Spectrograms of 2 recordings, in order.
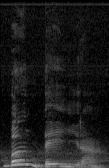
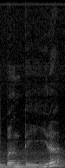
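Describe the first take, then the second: First: BANDEIRA stretched out slowly; drawn-out rhyme word. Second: Said in the usual way. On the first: Shown as a demonstration. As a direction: say "bandeira" slowly, lingering on each part. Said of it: "uma palavra que rima com". ("bandeira" bem devagar e esticado) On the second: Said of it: "Percebam que bandeira e feira terminam em".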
